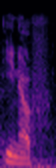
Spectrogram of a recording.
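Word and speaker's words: enough: next E এন ও ইউ জি এইচ এটা ইনাফ ই এর long sound E এন তে ন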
